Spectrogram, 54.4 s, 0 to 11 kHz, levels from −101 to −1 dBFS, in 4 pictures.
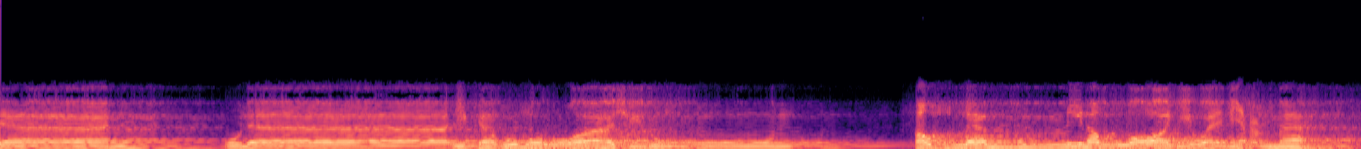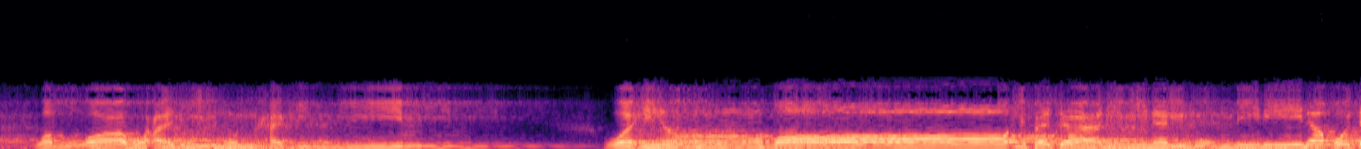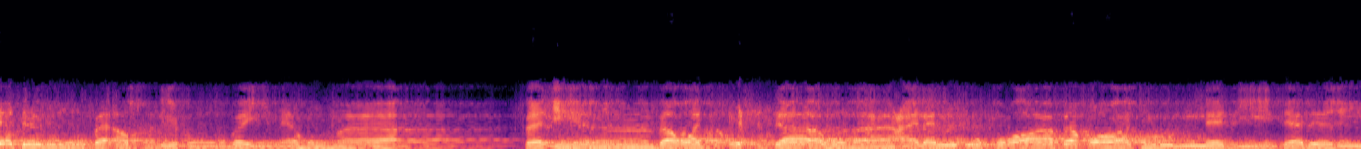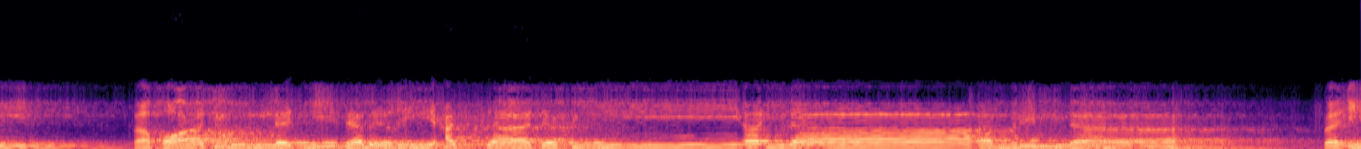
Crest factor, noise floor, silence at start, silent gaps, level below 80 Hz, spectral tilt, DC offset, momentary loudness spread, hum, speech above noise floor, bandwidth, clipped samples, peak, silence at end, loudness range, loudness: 16 dB; -48 dBFS; 0 s; none; -52 dBFS; -12.5 dB/octave; under 0.1%; 12 LU; none; 32 dB; 4.9 kHz; under 0.1%; 0 dBFS; 0 s; 5 LU; -17 LUFS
